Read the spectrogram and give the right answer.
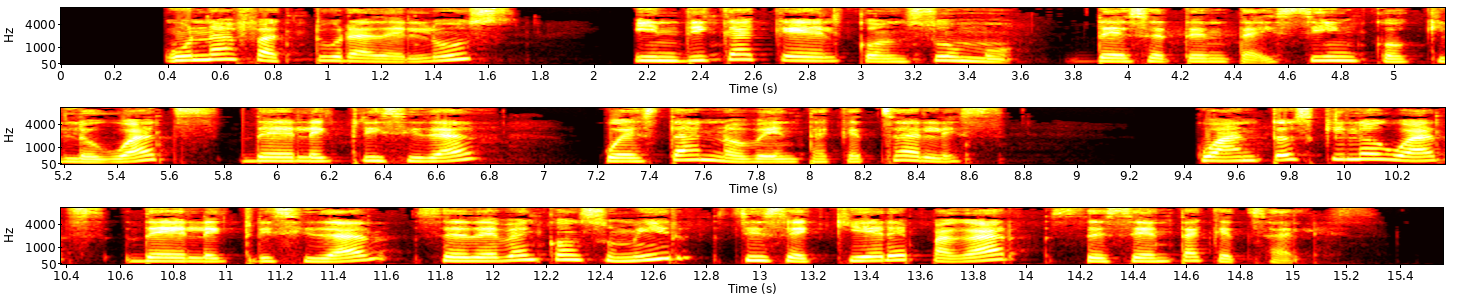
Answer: Entonces, se debe consumir 50 kilowatts de electricidad.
